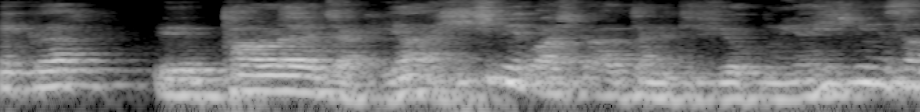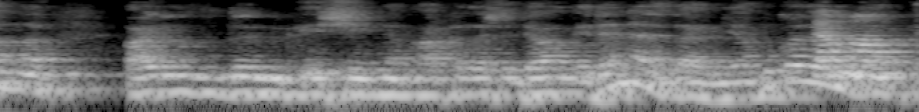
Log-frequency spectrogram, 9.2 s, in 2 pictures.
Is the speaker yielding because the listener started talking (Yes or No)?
Yes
